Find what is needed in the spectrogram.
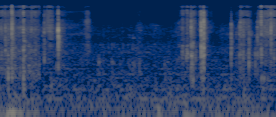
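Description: Handling of a white plastic packaging bag: a few light clicks and rustles as it is picked up and moved on a tabletop, with a small cluster of taps about three seconds in.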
